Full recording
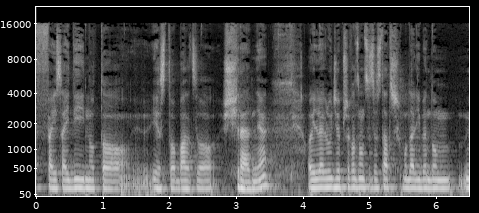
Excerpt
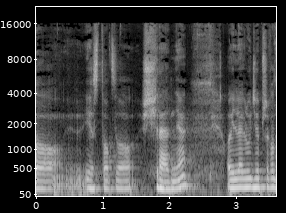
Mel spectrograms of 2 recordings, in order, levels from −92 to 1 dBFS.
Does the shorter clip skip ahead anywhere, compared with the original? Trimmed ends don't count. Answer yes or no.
yes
